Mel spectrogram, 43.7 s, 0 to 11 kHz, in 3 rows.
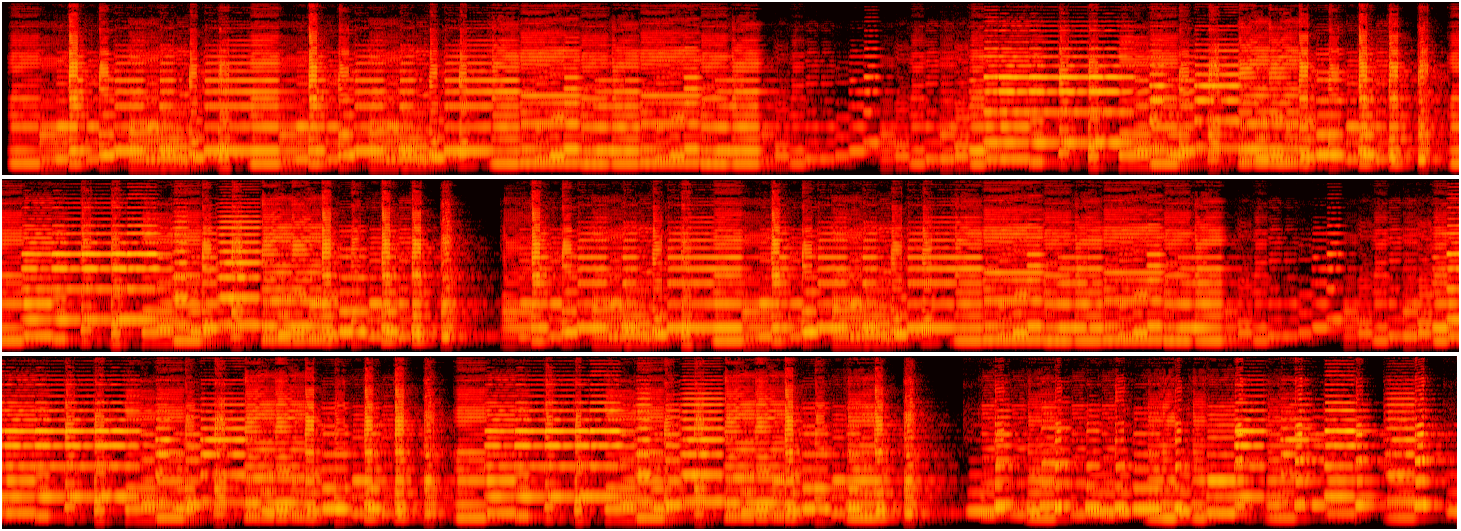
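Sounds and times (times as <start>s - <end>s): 
ragtime alto saxophone duet: 0.1s - 43.6s.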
